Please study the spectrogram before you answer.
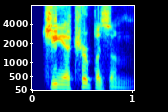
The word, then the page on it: Geotropism: American English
